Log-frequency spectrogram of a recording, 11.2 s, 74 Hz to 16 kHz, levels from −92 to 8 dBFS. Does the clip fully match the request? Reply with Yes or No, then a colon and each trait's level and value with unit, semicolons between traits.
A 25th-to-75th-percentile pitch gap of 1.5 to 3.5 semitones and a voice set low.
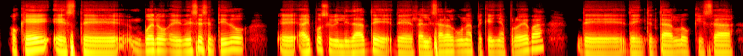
Yes: average, 2.9 semitones; low, 110 Hz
